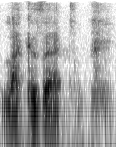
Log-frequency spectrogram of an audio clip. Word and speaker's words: Lacazette: Are you going to commit to a pronunciation yourself? It is Lacazette.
